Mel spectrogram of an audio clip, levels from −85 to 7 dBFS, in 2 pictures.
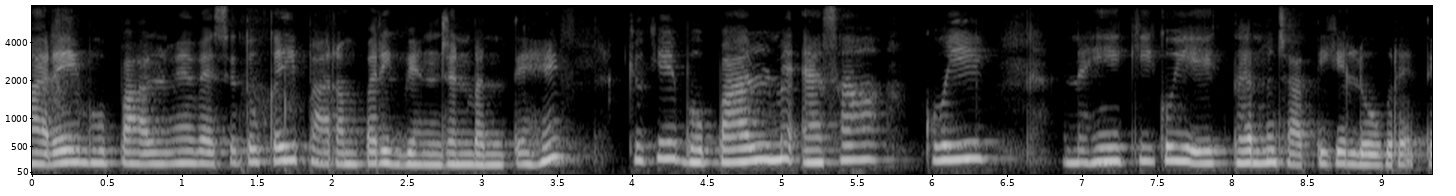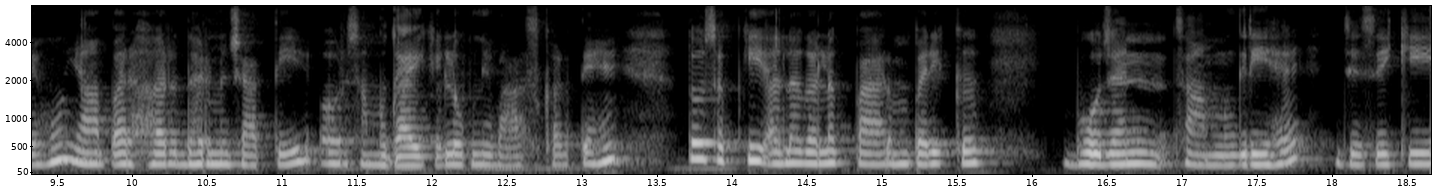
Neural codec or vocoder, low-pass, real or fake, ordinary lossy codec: none; none; real; none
